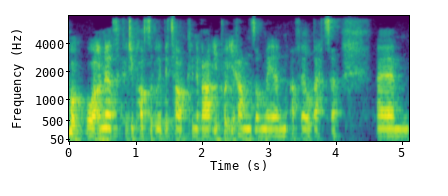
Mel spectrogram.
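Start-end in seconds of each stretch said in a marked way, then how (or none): none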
